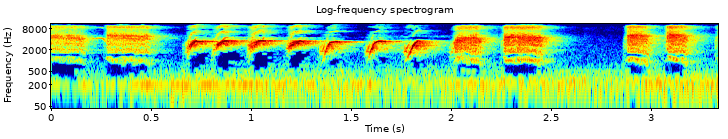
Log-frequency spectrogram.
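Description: Greater green leafbird singing a loud, harsh song, with a run of about nine quick descending whistled notes between bursts of rasping chatter.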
